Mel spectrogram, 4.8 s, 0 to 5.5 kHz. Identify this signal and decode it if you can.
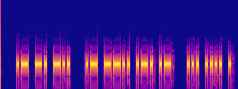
Morse code, heard as a keyed tone, about 26 wpm, 600 Hz. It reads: AND AZRA SHE
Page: Never 26wpm | CW med Gnister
